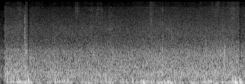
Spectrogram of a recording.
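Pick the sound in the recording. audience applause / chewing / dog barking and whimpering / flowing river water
flowing river water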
